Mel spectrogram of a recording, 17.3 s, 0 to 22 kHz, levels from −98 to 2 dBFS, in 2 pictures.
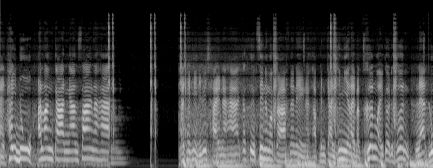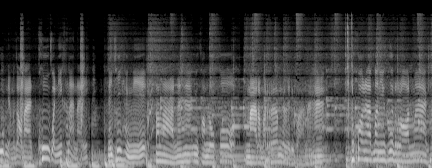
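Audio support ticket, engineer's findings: Hollow, phasey tone across the whole clip. Channel delay (comb filtering): one side runs late by roughly 0.7 ms, and the mono sum cancels into fixed notches starting around 700 Hz and repeating about every 1.4 kHz. Check the channel alignment.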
